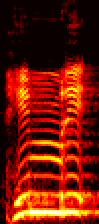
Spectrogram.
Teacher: mim mati bertemu dengan ro itu tidak ada hukum yaitu izharnya izhar syafawi jadi tidak ditahan cukup rapatan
